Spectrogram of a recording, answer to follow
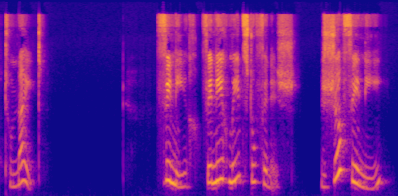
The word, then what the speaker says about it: finis: Finir means to finish. Je finis. I'm not pronouncing S. Last letter always remains silent en français.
